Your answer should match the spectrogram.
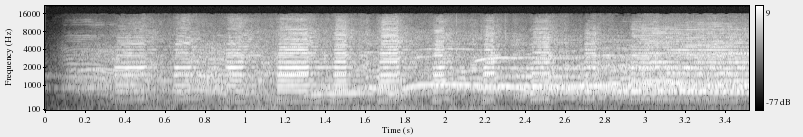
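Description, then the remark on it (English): Horns of several passing cars blare at once in a loud, sustained chorus of overlapping pitches, one tone wavering slightly, with traffic noise rumbling underneath, as drivers honk in support of about 75 to 100 people marching next to Metropolitan Avenue. “People are driving by and honking in support as about 75 people, maybe 100, are marked.”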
